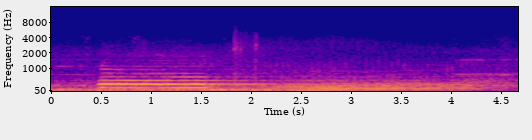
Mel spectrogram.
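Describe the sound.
A deep foghorn blast from a ship at sea in fog sounds loudly over a steady low rumble, and its tonal hum lingers faintly beneath the continuing drone.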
